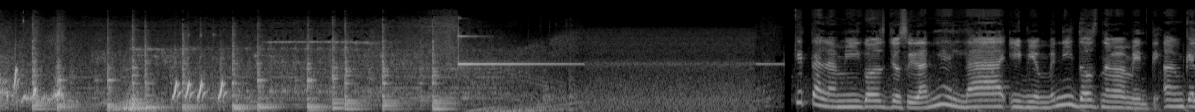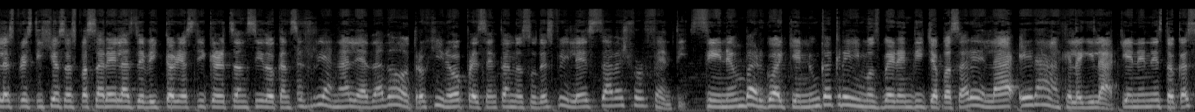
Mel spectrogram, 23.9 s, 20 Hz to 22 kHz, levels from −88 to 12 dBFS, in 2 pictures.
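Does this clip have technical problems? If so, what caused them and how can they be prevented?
Yes. From 5.83 to 7.56 s the sound stretches into a fading buzz for 1.71 s, then resumes intact; this is a call audio freeze, likely from delayed packets draining the jitter buffer. A steadier network path or a larger buffer would prevent it.

At 14.91 to 14.94 s the audio jumps forward, losing around 0.4 s with an almost seamless join. This skip ahead comes from a stretch being dropped while later audio already waited. Reducing packet loss and buffer overflow would prevent it.

From 15.22 to 17.55 s, and again from 22.54 to 23.66 s, the sound runs faster at unchanged pitch, about 6% and then 4% fast. This jitter buffer speed-up comes from trimming short pitch-period slices, roughly 150 ms and then 50 ms in total, to shed excess delay. Smoother packet delivery would avoid the backlog that triggers it.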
